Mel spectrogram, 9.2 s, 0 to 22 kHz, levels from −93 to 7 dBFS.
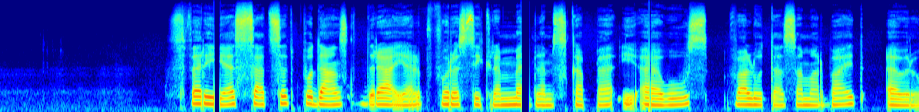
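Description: At 2.13 to 2.20 s, 5.21 to 5.29 s and 6.49 to 6.51 s the speech drops into a block of digital silence lasting 64, 85 and 21 ms. The output buffer likely went unfilled, so the samples were zeros. The 85 ms and 21 ms holes fit 4096- and 1024-sample buffers. Each gap starts and ends abruptly. A fade-out dropout would have softened edges, and concealment would repeat or smear sound instead of leaving true silence.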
